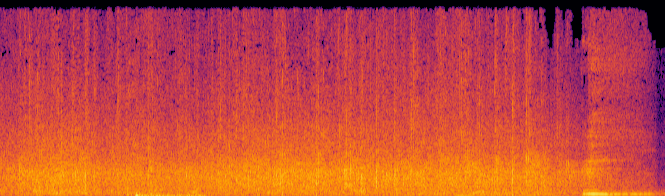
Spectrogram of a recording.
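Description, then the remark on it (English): A crowd gives a round of applause for the art department, a dense, even patter of many hands clapping that holds at a strong level throughout, with a few whoops and cheers rising near the end. “But please, an extra applause, round of applause for the art department.”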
